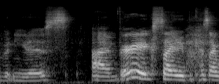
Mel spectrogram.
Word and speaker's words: Vanitas: I'm pretty excited for Vanitas, and this is controversial because we pronounce this differently, but I'm saying Vanitas.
